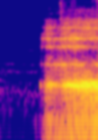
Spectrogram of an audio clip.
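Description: human body sound, belch

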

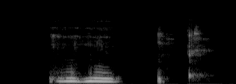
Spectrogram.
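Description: human body sound, throat clearing

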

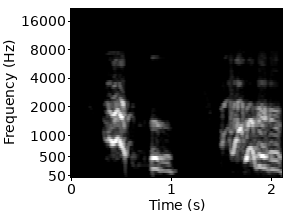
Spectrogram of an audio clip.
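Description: animal, horse whinnying

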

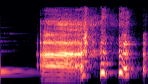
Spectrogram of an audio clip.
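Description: sound effect, doorbell ding-dong chime

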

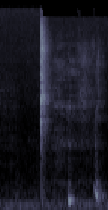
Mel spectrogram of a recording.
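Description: impact, high five hand slap

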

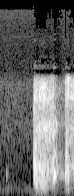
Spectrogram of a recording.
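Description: human body sound, coughing

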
